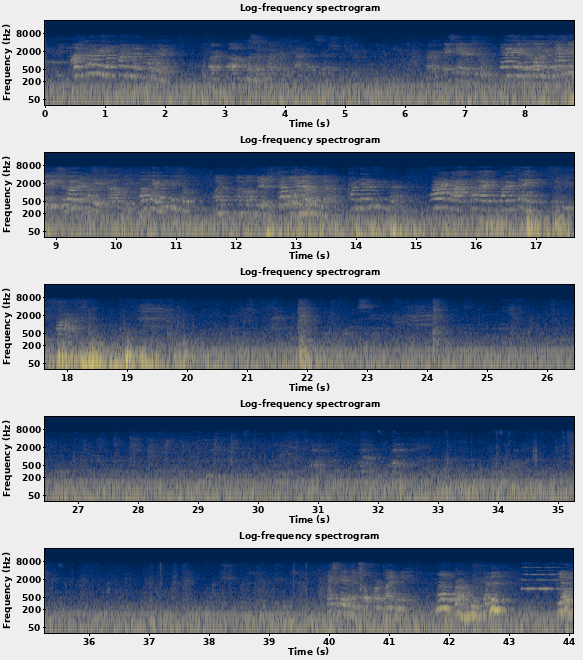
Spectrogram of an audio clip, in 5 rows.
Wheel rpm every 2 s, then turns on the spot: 0, 0, 0, 0, 0, 0, 0, 0, 0, 0, 0, 0, 0, 0, 0, 0, 0, 0, 0, 0, 0, 0.
none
